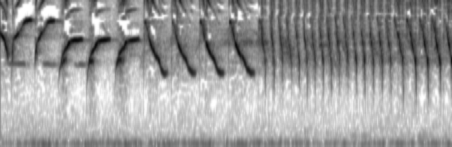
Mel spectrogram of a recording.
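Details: A young canary sings slow, loud downward-swooping whistles about four per second, then switches to a fast, even trill of short high notes.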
